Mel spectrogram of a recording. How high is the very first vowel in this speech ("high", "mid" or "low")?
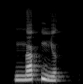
low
